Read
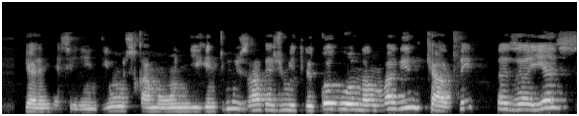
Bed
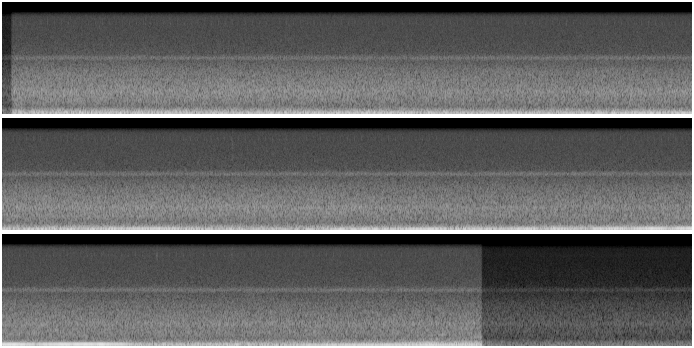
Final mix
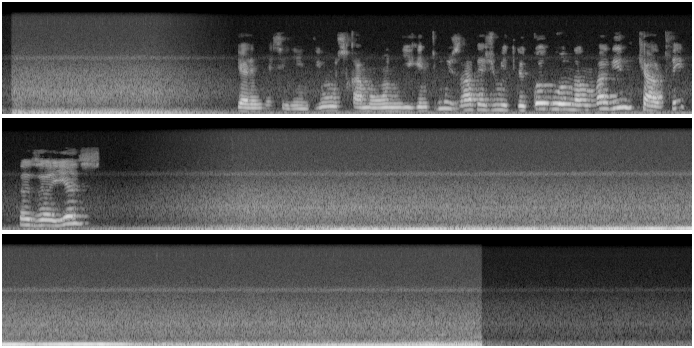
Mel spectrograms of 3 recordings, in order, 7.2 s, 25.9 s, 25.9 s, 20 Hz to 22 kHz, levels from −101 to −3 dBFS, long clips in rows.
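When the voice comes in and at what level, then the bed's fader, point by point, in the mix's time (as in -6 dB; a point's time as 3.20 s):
2.65 s, +1.0 dB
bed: 1.92 s -2 dB
2.91 s -20.5 dB
10.18 s -20.5 dB
11.63 s -0.5 dB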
